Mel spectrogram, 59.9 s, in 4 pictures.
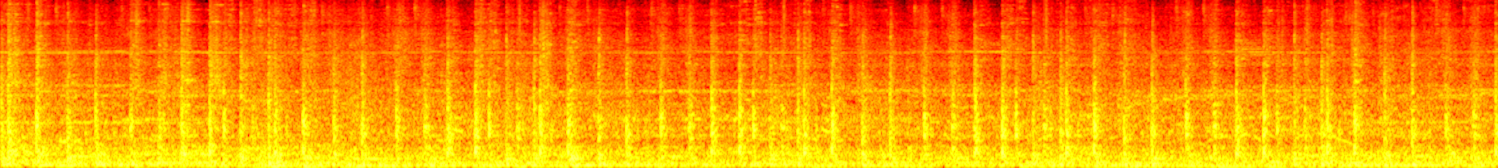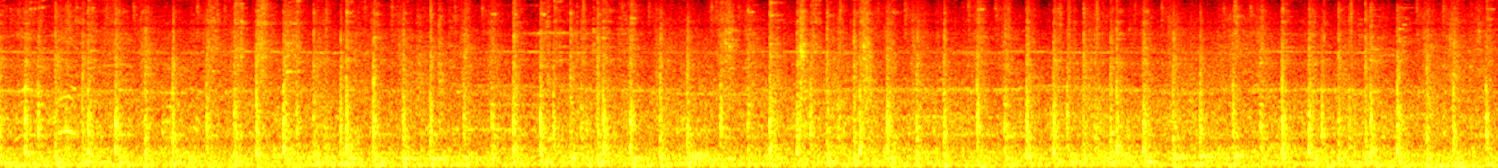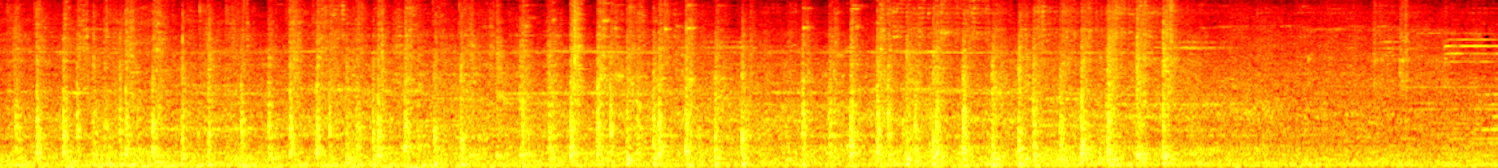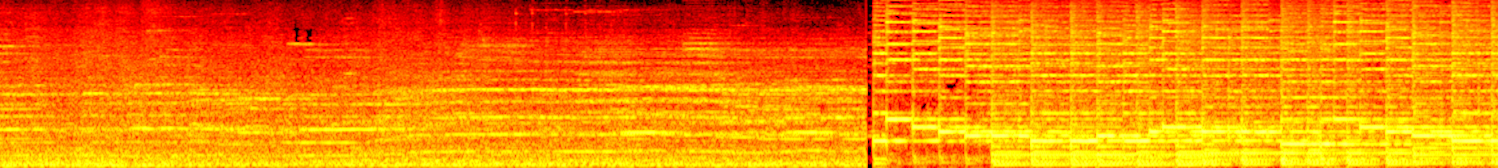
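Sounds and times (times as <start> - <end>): train low rumble: 0.0 - 41.9, 53.6 - 59.9
train wheels clacking: 0.0 - 42.0.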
